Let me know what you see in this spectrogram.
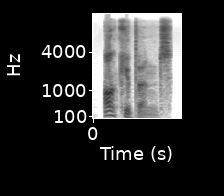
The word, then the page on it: occupant: British English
